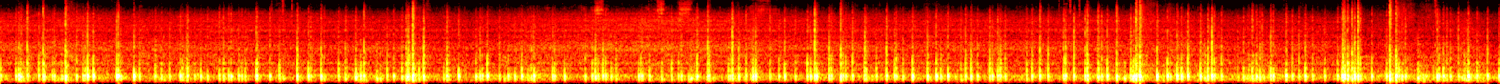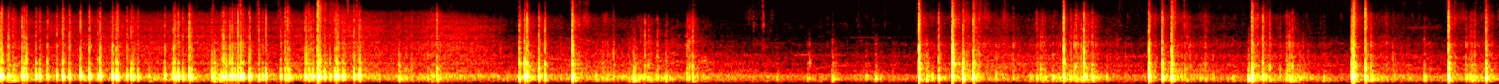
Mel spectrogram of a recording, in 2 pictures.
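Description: Fireworks display: aerial shells bursting with a dense, continuous crackle and many sharp bangs. About two-thirds of the way through, the crackle stops and separate bangs and pops follow.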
